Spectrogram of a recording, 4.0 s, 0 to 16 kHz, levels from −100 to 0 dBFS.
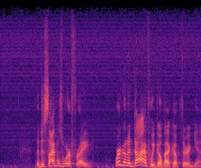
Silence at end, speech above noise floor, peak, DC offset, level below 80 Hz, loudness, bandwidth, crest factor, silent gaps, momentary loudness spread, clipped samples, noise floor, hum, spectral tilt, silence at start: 0 s; 29 dB; -8 dBFS; under 0.1%; -68 dBFS; -26 LUFS; 16 kHz; 18 dB; none; 10 LU; under 0.1%; -55 dBFS; none; -3.5 dB/octave; 0.7 s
